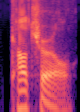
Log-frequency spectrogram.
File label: "cultural", American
